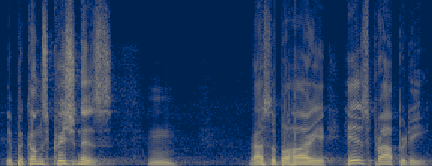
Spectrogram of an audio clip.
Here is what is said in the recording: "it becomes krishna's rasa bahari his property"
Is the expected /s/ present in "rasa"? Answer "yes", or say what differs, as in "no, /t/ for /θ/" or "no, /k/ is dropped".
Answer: yes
